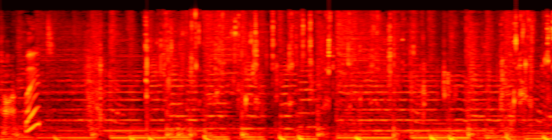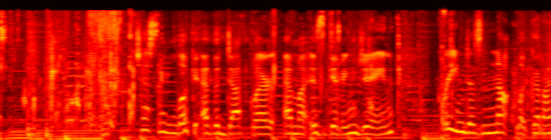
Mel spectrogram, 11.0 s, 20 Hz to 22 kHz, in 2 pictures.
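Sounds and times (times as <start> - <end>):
background music with bass line: 0.0 - 11.0
wet drippy sound effects: 1.4 - 11.0.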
